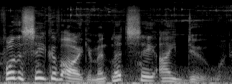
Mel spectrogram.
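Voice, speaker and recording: Radio drama: weary, bookish young skeptic, formal and sardonic, widely varied intonation. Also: male voice, on the high side, huge pitch swings, normal speed, a little hiss or hum. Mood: pleading, uneasy.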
